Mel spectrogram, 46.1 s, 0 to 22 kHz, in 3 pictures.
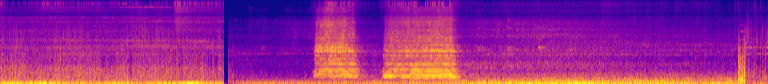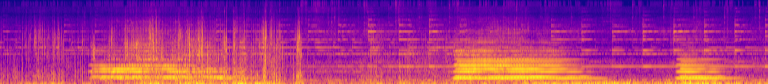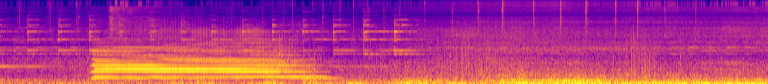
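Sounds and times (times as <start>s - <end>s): train rumbling past: 0.0s - 46.0s
train horn blasts: 6.2s - 9.4s, 17.1s - 20.9s, 24.3s - 27.5s, 28.8s - 30.2s, 32.5s - 37.6s.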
